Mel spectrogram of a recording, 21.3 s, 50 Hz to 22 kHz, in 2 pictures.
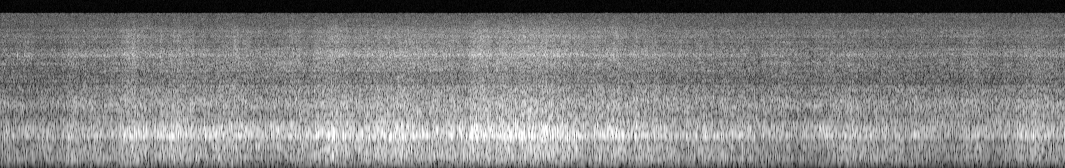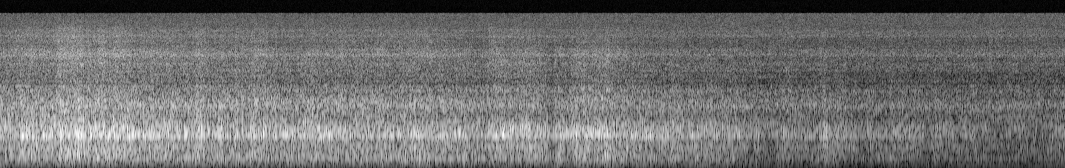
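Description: Yamaha YZF600R Thundercat's inline-four engine running at steady cruising speed, mixed with wind and road noise, easing off a little near the end.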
